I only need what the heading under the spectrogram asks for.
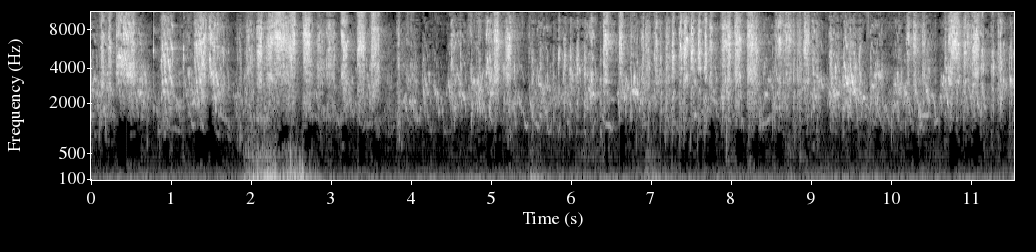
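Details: Budgie singing to a mirror as a pet, a dense scratchy warble of chirps and clicks throughout, with a low thump or knock near two seconds.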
